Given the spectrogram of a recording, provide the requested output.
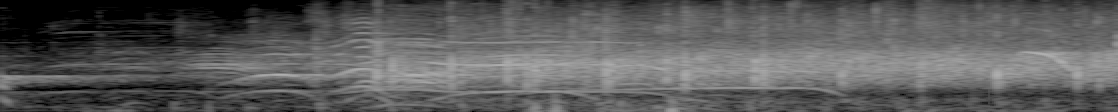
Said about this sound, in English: You're clapping for her, right?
